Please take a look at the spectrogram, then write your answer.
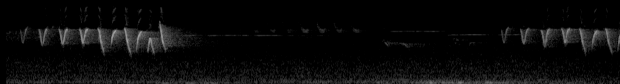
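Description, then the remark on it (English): A Connecticut warbler male sings: a loud, rhythmic series of repeated chirping notes, then a pause of a few seconds before the same quick phrase returns. “Now, the Department of Natural Resources is making efforts to save a disappearing songbird, the Connecticut warbler. This is the male's call.”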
